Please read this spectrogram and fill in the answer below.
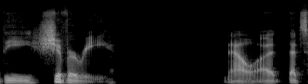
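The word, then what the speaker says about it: charivari: find in colonial America is something called the shivery now that's how you pronounce it I'm told shivery if you see it spelled if you're a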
